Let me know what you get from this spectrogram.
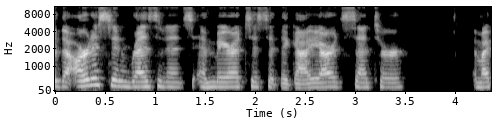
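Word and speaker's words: Gaillard: e tanky you're the artist-in-residence emeritus at the guy yard center am i pronouncing that correctly gilliard Gilyard you know which is there in Charleston you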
